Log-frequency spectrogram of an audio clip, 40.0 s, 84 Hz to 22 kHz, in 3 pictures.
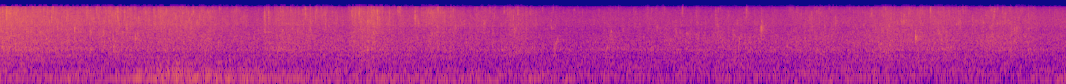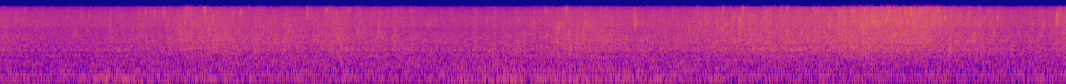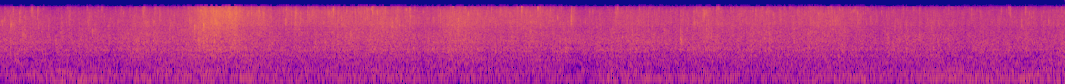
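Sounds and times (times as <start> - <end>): rain pattering on surfaces: 0.0 - 39.9.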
